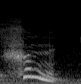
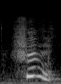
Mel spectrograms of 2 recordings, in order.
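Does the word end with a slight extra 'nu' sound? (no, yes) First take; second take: yes; no. First: The word ends with a slight added 'nu' sound. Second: The word ends plainly, with no extra sound. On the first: The speaker calls it right. "ちょっとんぬって 語尾に少しだけかけるんですね" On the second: The speaker calls it wrong. "ふんではなく"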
